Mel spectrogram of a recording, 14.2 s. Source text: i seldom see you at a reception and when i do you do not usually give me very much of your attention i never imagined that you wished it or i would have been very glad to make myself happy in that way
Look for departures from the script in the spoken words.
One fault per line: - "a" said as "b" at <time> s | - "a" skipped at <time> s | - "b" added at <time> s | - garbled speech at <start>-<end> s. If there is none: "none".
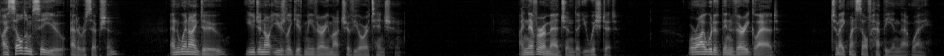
none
